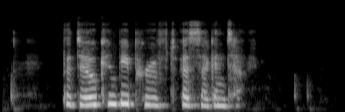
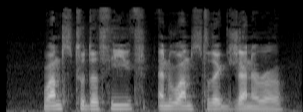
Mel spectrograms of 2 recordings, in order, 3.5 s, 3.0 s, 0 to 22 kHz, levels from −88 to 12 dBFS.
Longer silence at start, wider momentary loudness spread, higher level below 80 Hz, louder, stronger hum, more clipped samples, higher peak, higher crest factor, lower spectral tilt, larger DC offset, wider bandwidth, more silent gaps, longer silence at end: first, 0.65 s vs 0.45 s; first, 12 LU vs 6 LU; second, -72 dBFS vs -52 dBFS; first, -17 LUFS vs -22 LUFS; neither; neither; about the same, -2 dBFS vs -2 dBFS; second, 16 dB vs 22 dB; second, -3 dB/octave vs -5 dB/octave; neither; second, 9.8 kHz vs 16 kHz; neither; first, 1.05 s vs 0.2 s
